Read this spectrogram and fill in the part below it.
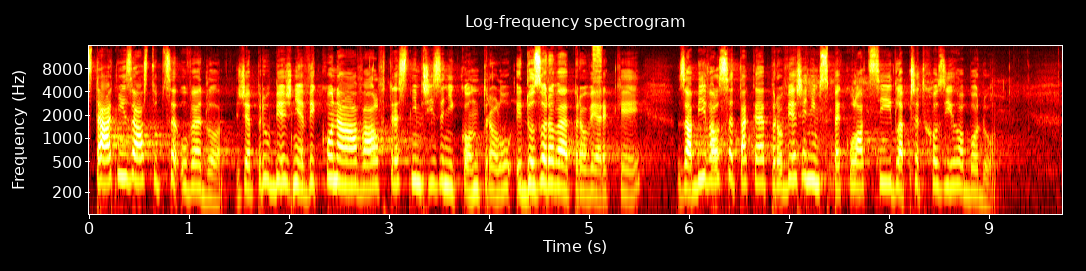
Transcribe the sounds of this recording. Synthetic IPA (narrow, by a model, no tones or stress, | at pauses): st̪aːt̪ɲiːzaːst̪upt͡sɛʔuvɛdl̩ʒɛpɾuːbjɛʒɲɛvɪko̞naːvalft̪ɾɛst̪ɲiːmr̝iːzɛɲiːko̞nt̪ɾo̞luʔɪdo̞zo̞ɾo̞vɛːpɾo̞vjɛɾkɪ | zabiːvalsɛt̪akɛːpɾo̞vjɛrɛɲiːmspɛkulat͡siːdlɛpr̝̥ɛt̪xo̞ziːɦo̞bo̞dṵ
